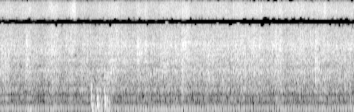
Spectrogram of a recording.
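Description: Chicken strips sizzling in oil in a wok while being stirred with a wooden spoon, a steady frying hiss over a steady low hum.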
